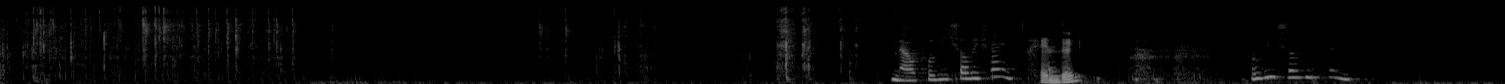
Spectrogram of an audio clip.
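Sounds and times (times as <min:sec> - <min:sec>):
packaging crackling and clicking: 0:00.0 - 0:06.6.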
